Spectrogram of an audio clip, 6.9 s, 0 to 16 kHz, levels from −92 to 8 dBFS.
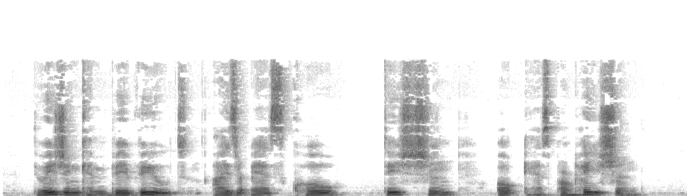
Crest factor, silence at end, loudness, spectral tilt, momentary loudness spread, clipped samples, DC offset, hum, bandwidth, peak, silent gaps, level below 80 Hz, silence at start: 18 dB; 0.45 s; -23 LUFS; -5.5 dB/octave; 15 LU; under 0.1%; under 0.1%; none; 11.5 kHz; -6 dBFS; none; -60 dBFS; 0.35 s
